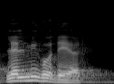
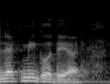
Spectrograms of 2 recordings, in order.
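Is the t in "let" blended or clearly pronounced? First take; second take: blended; clear. First: It is quick, with the t blended away. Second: It is careful, with the t clearly pronounced. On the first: This is how it comes out in fast natural speech. "ऐसे fastly बोलते हैं, वो टंग में ऐसे आएगा।" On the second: This is how it is said in Indian-style English. "Indian language में ऐसे टंग में है"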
